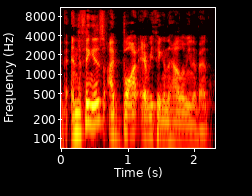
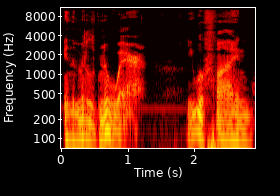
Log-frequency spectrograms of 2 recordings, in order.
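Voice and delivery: movie trailer voice; 4 semitones lower, 4 dB quieter than usual. Pretend. Reading a horror game blurb.

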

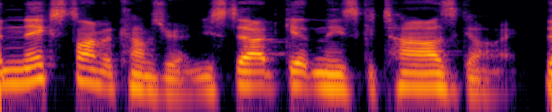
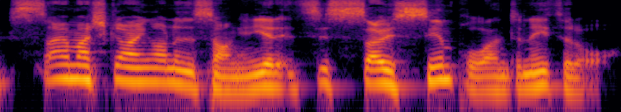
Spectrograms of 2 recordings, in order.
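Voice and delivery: usual speaking voice

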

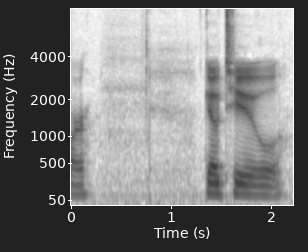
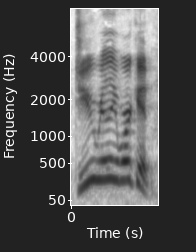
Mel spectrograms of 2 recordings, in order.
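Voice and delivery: high mock clerk voice; 14 semitones higher, 6 dB louder, faster than usual. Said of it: "She's like".

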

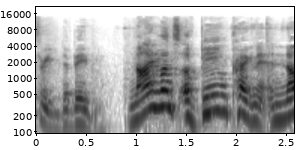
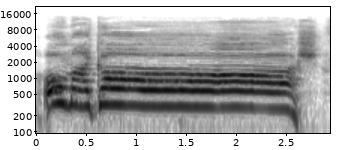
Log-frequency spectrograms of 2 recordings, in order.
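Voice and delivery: high, drawn-out cry of shock; shocked exclamation; 7 semitones higher, 4 dB louder, much slower than usual. A narrator's reading. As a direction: act out a horrified discovery, stretching the last word. Cop in story discovers a body.

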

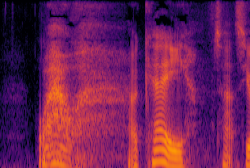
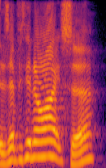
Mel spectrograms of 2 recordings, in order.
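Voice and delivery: shopkeeper; 8 semitones higher, 4 dB louder, faster than usual. Retold or imitated. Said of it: "The shopkeeper says".

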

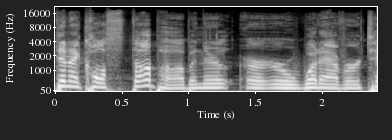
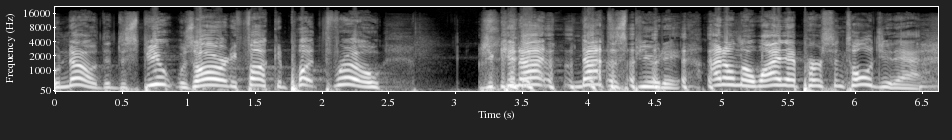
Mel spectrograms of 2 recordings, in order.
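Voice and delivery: mock irate agent; 5 semitones higher, 4 dB louder than usual. Retold credit card agent scolding.

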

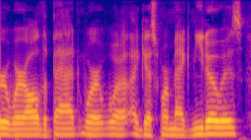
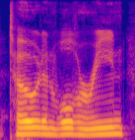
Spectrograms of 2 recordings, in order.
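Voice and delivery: usual speaking voice

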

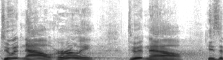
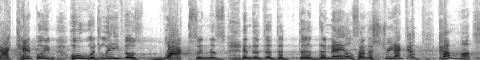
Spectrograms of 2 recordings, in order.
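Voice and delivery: exasperated rant; 5 semitones higher than usual. Acted. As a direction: rant at the nails in the street. Acted flat tire rant.

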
